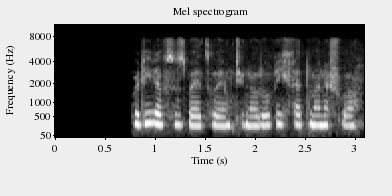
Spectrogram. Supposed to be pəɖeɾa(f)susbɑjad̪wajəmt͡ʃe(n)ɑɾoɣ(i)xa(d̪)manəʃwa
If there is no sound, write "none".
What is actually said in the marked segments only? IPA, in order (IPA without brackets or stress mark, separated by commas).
f, n, i, t̪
